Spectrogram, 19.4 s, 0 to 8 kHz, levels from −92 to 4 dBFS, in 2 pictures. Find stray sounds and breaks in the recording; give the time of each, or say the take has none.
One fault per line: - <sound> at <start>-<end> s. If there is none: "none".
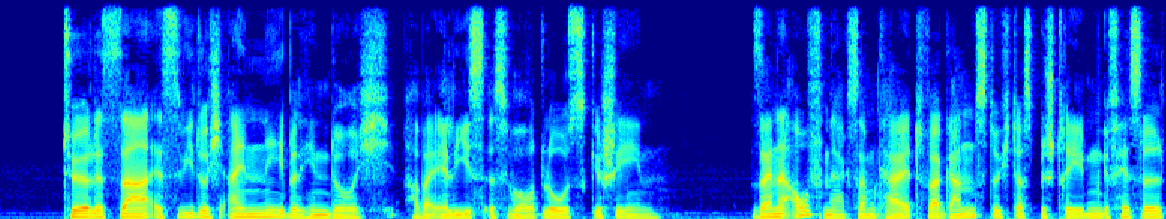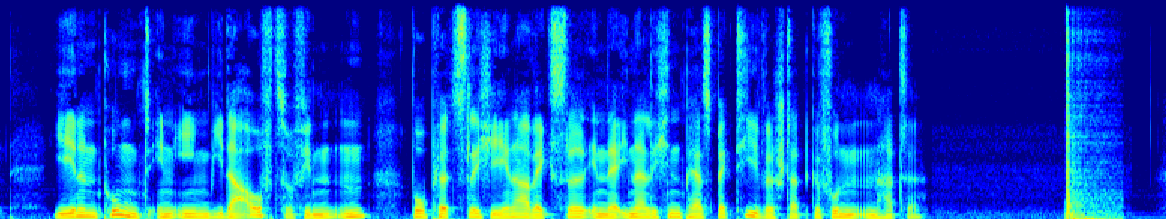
- thud at 18.6-19.1 s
